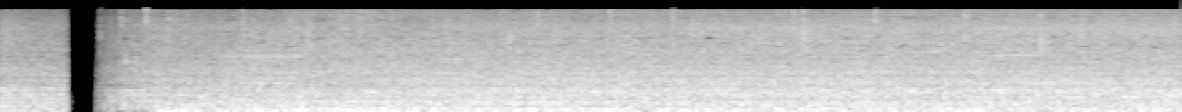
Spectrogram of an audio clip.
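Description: Heavy rain falling steadily, an even rushing hiss. The sound drops out for a moment just under half a second in.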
